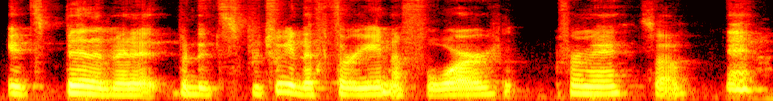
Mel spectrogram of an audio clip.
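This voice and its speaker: A woman with a husky voice co-hosting a casual book chat on a livestream. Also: fairly low pitch, brisk, darkish tone. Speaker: co-host of a book readalong livestream.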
